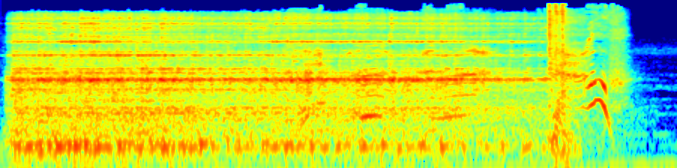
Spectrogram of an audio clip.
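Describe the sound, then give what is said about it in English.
A steady droning hum fills the background, then near the end a door gives a short creaking groan and shuts with a solid thunk, leaving sudden quiet. “Now, let's see if this door will close.”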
